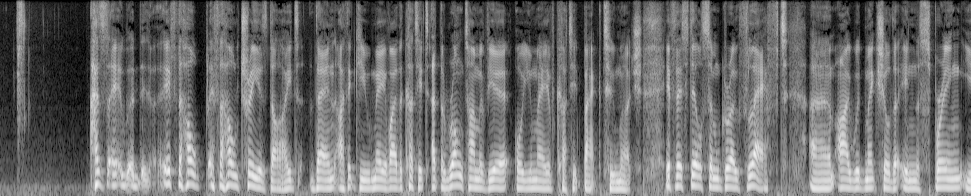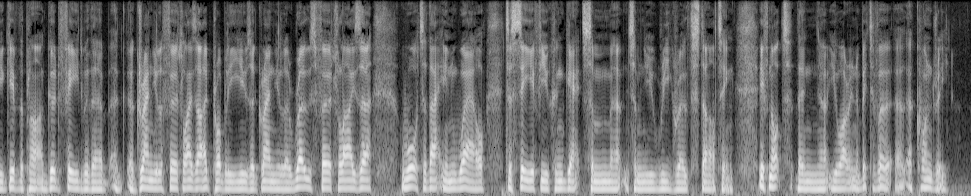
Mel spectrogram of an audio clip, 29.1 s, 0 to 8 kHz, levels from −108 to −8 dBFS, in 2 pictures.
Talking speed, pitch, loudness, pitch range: 200 wpm, 125 Hz, -23 LUFS, 120-135 Hz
